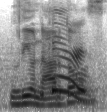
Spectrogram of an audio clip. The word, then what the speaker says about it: Leonard: But he's not from Italy. Like Leonardo, like it's Leonard. Like let's say his name correctly.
